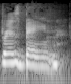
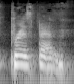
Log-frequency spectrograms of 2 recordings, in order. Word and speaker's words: Brisbane: And also, um the the city of of Brisbane, it's not pronounced Brisbane, even though that's how it's spelled. It's Brisbane.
